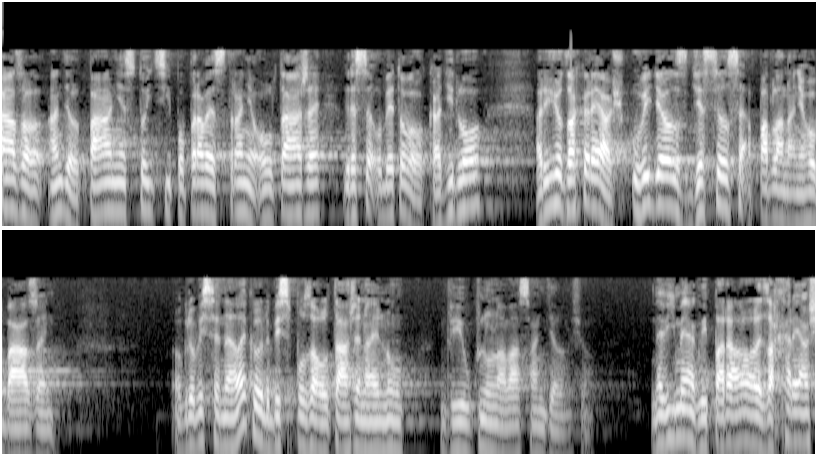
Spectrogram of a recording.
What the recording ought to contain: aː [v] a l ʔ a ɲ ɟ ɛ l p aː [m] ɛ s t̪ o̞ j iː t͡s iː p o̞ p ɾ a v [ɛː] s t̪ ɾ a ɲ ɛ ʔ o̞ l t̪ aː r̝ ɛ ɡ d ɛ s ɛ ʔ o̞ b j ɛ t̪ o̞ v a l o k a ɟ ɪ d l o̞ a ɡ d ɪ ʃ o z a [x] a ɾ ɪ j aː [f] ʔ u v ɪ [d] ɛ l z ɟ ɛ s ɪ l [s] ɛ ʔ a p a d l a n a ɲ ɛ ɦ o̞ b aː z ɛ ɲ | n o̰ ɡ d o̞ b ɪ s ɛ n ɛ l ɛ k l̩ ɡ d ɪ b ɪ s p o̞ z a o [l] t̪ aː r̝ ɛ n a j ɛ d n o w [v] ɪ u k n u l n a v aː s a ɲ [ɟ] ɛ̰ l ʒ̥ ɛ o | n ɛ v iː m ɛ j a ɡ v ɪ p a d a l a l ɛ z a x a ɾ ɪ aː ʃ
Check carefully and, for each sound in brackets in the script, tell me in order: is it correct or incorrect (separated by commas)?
incorrect, incorrect, correct, correct, incorrect, incorrect, correct, correct, correct, correct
